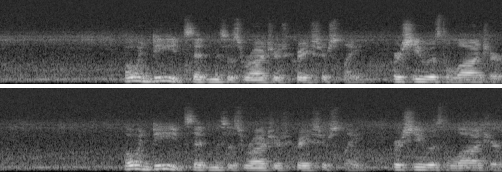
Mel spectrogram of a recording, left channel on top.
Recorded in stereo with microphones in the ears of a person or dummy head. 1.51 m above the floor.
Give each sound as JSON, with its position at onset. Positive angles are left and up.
{"t": 1.2, "sound": "a man speaking", "side_deg": 10, "distance_m": 0.9}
